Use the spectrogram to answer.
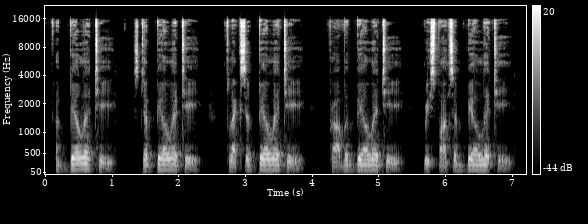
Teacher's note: the syllable right before the ity ending is stressed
